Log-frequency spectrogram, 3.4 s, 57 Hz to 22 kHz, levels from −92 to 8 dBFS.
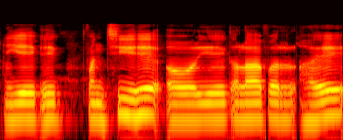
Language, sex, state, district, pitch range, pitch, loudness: Hindi, male, Uttar Pradesh, Hamirpur, 135-140 Hz, 140 Hz, -23 LUFS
